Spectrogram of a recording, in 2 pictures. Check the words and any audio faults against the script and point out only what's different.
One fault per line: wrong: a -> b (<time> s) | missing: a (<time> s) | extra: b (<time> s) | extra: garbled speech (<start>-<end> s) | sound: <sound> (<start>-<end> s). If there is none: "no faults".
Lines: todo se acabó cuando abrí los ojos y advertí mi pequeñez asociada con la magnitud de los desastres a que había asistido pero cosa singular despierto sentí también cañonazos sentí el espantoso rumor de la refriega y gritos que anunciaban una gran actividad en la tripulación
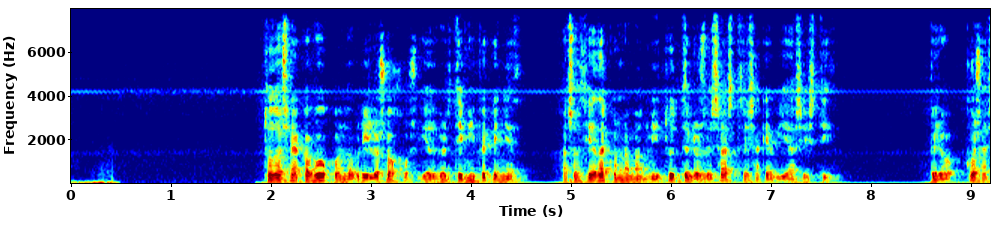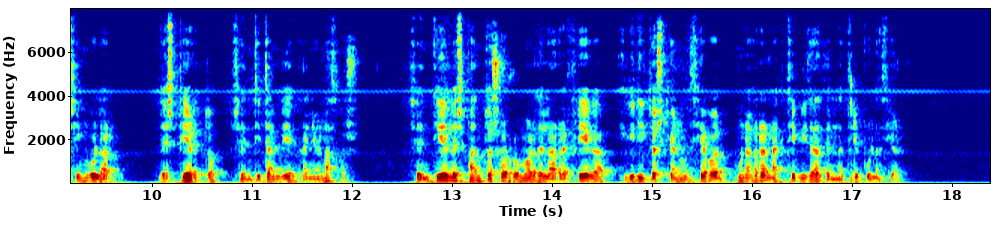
no faults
